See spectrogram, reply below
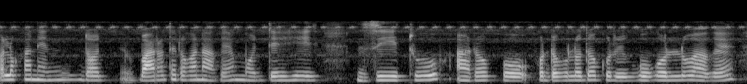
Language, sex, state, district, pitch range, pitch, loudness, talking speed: Chakma, female, Tripura, Dhalai, 190-210 Hz, 195 Hz, -19 LUFS, 145 wpm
